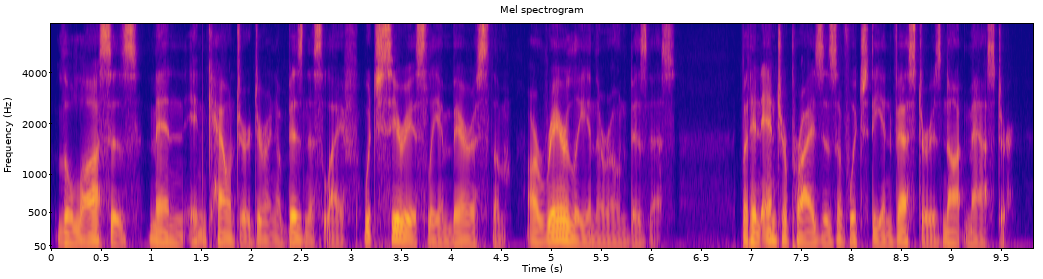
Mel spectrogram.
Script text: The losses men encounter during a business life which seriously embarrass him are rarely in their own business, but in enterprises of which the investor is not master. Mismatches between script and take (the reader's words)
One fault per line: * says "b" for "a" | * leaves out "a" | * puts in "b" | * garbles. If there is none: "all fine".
* says "them" for "him"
